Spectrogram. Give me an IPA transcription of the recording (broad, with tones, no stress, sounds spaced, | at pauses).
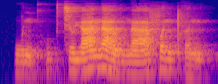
w ɪ˨˩ ŋ kʷʰ ɐ˧ k̚ t͡s ɵ˧ ɥ aː˥ n aː˨ w n̪ aː˨˥ f ɐ˥ n pʰ ɐ˨˩ n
